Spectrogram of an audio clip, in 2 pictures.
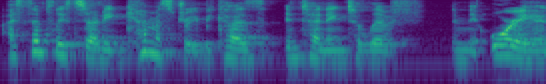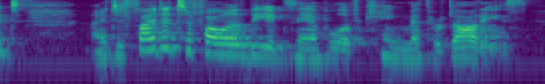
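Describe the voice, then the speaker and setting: Woman reading a suave nobleman: calm, knowing, courteous, lower-pitched storybook voice. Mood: smooth, knowing. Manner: measured, courteous, lecturing.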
